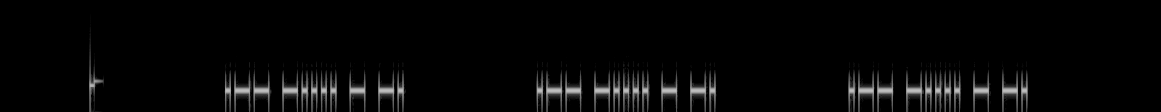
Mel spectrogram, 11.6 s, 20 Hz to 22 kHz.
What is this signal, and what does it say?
Morse code, heard as a keyed tone, about 25 wpm, 700 Hz. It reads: W6TN W6TN W6TN
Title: Easy Call Signs Repeated 3x - 25wpm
